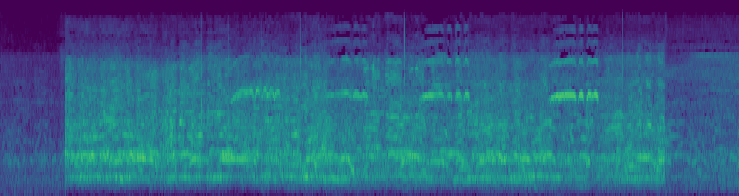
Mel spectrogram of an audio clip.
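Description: A crowd of young men shouts and chants loudly outdoors.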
